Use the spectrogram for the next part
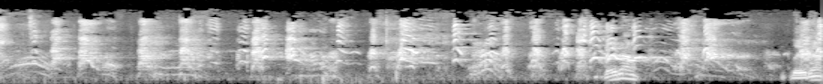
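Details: Playful Cane Corso puppies in a noisy litter chorus, many high yips and squealing barks tumbling over one another almost without pause, with occasional lower growling mixed in as they play.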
